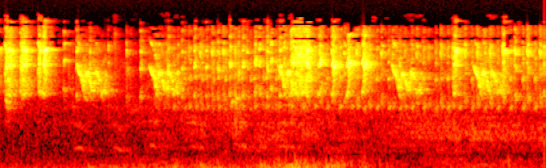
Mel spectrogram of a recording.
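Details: Fischer's lovebirds chattering in shrill buzzy notes repeated roughly every half second, over a steady low background rumble.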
